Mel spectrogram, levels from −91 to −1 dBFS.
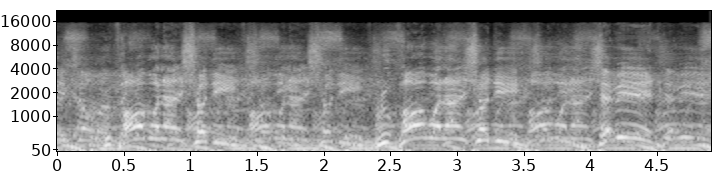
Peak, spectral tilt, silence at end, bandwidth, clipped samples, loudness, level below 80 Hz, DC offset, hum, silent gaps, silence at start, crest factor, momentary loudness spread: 0 dBFS; -4.5 dB/octave; 0 s; 15.5 kHz; under 0.1%; -12 LUFS; -26 dBFS; under 0.1%; none; none; 0 s; 12 dB; 4 LU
